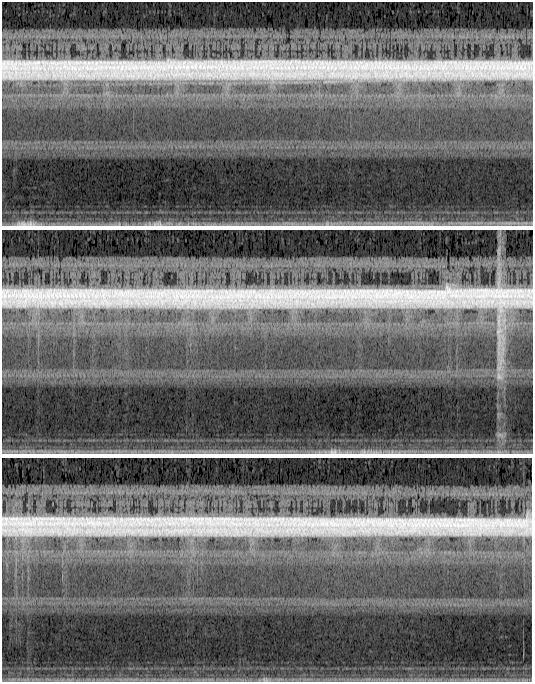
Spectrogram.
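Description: Steady high-pitched drone of insects, continuous with no pauses, over a low background rumble; a single sharp click about two-thirds of the way through.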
